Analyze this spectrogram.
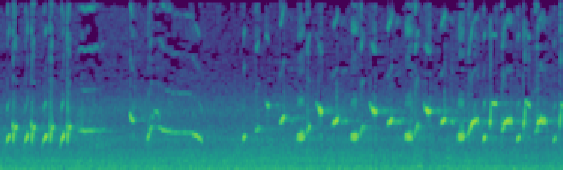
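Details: Goldfinch × canary hybrid delivering quick high twitters, a drawn-out descending whistle, then a lively run of bright chirped notes.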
